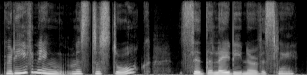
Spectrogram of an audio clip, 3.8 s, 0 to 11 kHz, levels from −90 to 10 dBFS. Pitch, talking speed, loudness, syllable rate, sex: 265 Hz, 125 wpm, -16 LUFS, 4.0 syllables/s, female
